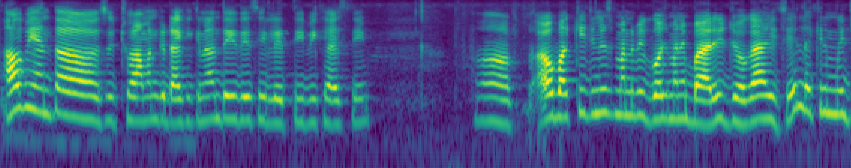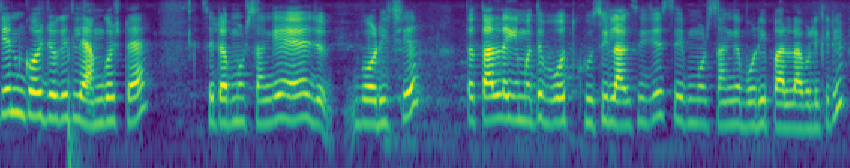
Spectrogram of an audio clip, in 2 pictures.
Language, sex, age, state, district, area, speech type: Odia, female, 18-30, Odisha, Bargarh, rural, spontaneous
